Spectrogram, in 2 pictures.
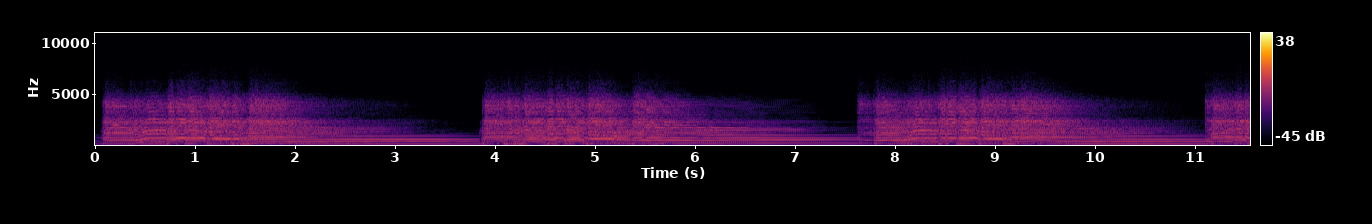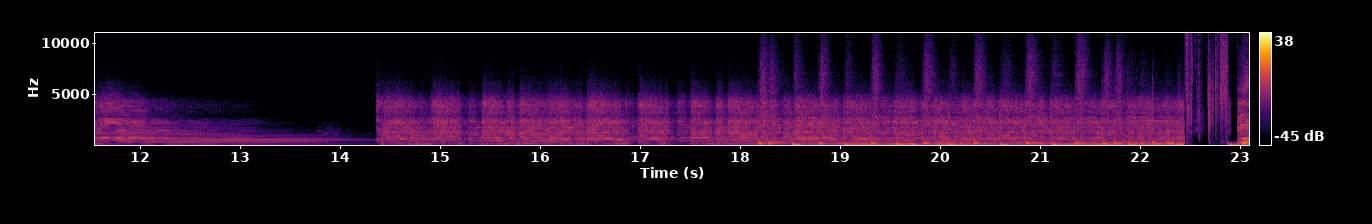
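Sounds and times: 
distorted guitar chords in early 1980s Northern Irish punk rock song: 0:00.0 - 0:23.0
early 1980s Northern Irish punk rock band with drums and cymbals: 0:17.9 - 0:23.0.

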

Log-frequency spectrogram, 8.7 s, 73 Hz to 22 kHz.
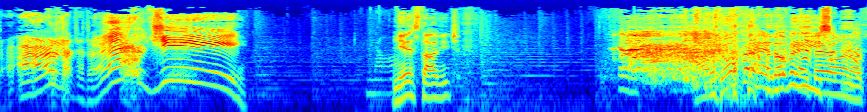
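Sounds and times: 
speech: 0:00.2 - 0:02.6, 0:03.7 - 0:04.8, 0:06.2 - 0:08.6
horse neighing: 0:06.0 - 0:07.2
laughter: 0:06.2 - 0:08.6.

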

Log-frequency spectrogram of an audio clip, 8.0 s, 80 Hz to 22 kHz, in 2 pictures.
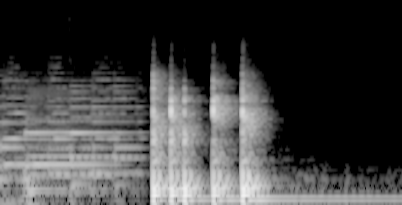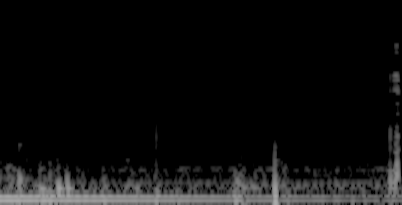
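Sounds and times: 
knocking on a door: 0:01.5 - 0:02.8
low ringing hum: 0:02.7 - 0:06.7.

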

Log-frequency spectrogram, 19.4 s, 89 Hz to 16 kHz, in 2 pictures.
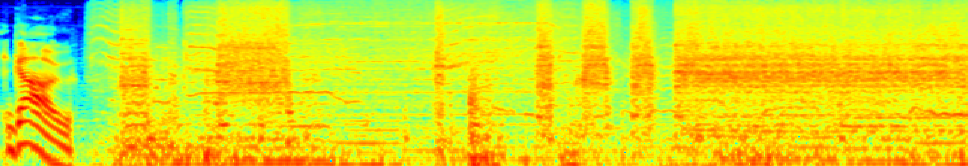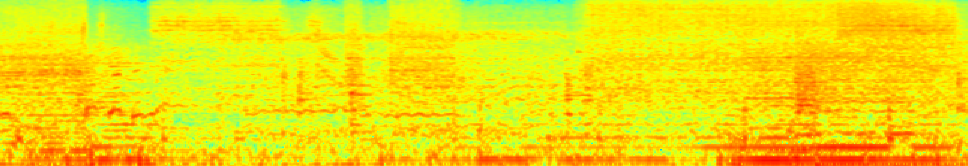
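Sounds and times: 
faint music track: 0:00.0 - 0:19.3
power tools whirring and grinding: 0:00.8 - 0:19.3.

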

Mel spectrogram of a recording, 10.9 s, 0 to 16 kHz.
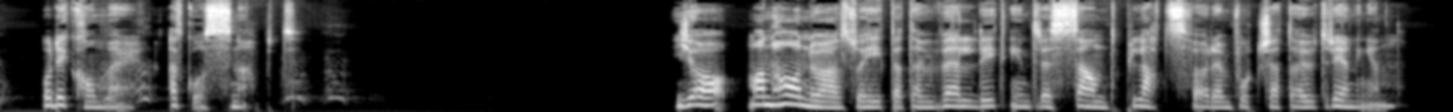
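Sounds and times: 
police search dog barking: 0:00.0 - 0:01.3, 0:02.1 - 0:03.0
speech: 0:00.3 - 0:02.3, 0:05.0 - 0:10.6.

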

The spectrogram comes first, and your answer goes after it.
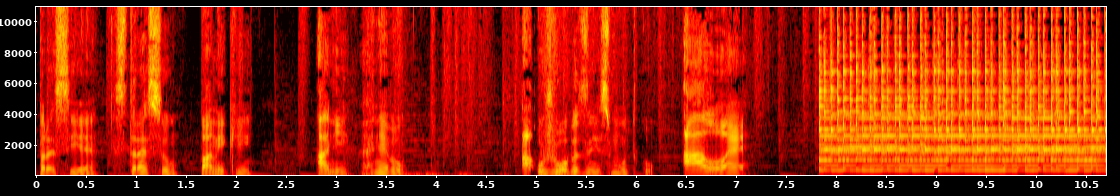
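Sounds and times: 
speech: 0:00.0 - 0:02.2, 0:02.8 - 0:03.8, 0:04.8 - 0:07.2
cowbell clanging: 0:07.8 - 0:10.6.

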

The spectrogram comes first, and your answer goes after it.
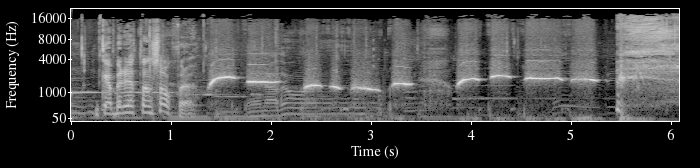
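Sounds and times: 
speech: 0:00.2 - 0:01.4
person whistling a short wavering tune: 0:01.3 - 0:05.5.

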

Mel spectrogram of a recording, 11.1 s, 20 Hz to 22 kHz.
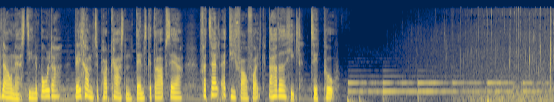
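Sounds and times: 
speech: 0:00.0 - 0:06.8
low humming tone: 0:07.0 - 0:11.0
rain pattering on a surface: 0:08.5 - 0:11.0.

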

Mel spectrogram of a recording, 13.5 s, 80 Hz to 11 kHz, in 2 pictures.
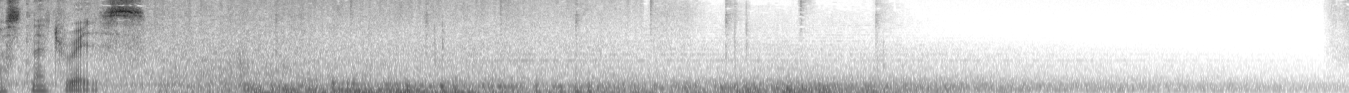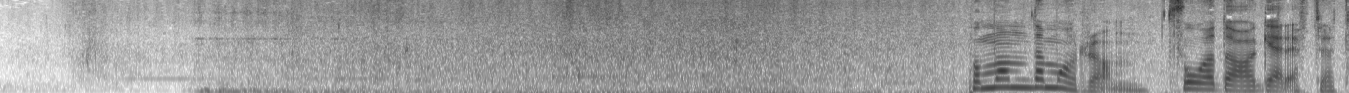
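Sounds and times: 
speech: 0:00.0 - 0:01.8, 0:11.6 - 0:13.4
steady rain: 0:00.0 - 0:03.8, 0:06.9 - 0:13.4
loud broadband rush of wind and rain: 0:00.0 - 0:04.5, 0:07.7 - 0:13.4
deep rolling thunder of a heavy thunderstorm: 0:00.7 - 0:06.7, 0:07.7 - 0:12.2.

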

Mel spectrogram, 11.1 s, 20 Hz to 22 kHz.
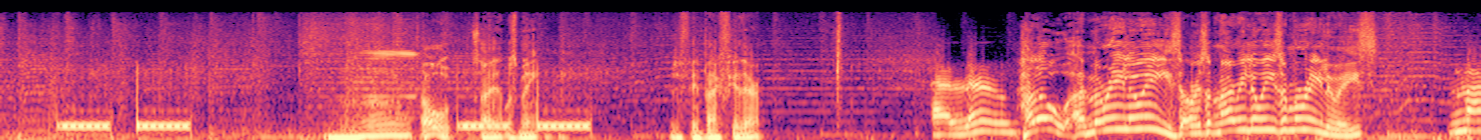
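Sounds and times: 
outgoing phone call ringback tone: 0:00.4 - 0:01.5, 0:02.7 - 0:04.5
speech: 0:03.2 - 0:04.3, 0:05.0 - 0:05.8, 0:07.0 - 0:11.0.

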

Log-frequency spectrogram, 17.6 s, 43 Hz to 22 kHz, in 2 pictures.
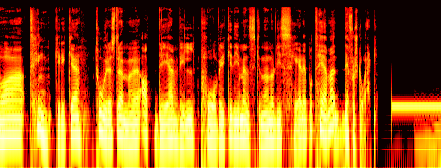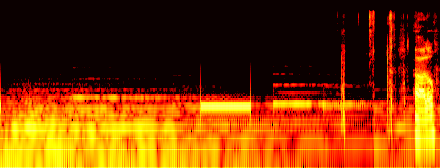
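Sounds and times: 
speech: 0:00.0 - 0:07.6, 0:17.1 - 0:17.6
telephone ringback tone while placing call: 0:07.8 - 0:08.9, 0:12.8 - 0:13.9.

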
